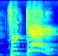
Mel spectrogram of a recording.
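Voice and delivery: high, exasperated mock outburst; exasperated wife. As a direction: imitate a wife giving up in a huff. Wife storming off in quarrel.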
